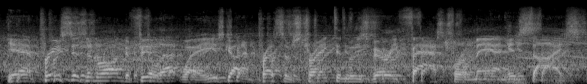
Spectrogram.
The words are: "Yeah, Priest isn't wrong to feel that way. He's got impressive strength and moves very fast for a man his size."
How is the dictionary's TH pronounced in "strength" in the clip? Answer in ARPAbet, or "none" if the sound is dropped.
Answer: TH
